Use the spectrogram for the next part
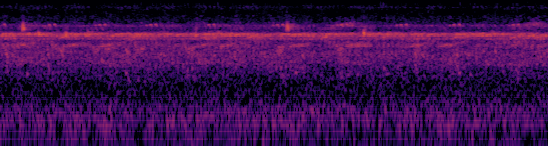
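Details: Frogs calling at a lake at night in a dense, continuous chorus, a steady high trilling band with occasional brighter chirps poking out, like an overlapping insect-like drone.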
